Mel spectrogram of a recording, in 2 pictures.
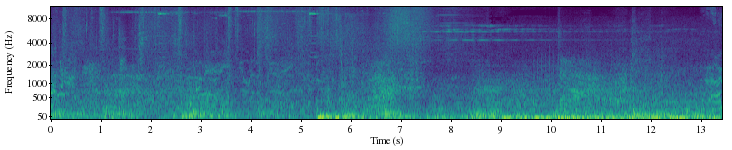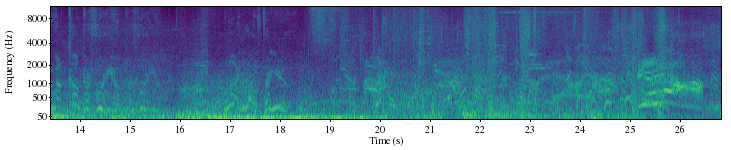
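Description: Heavy blows thud against armour.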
